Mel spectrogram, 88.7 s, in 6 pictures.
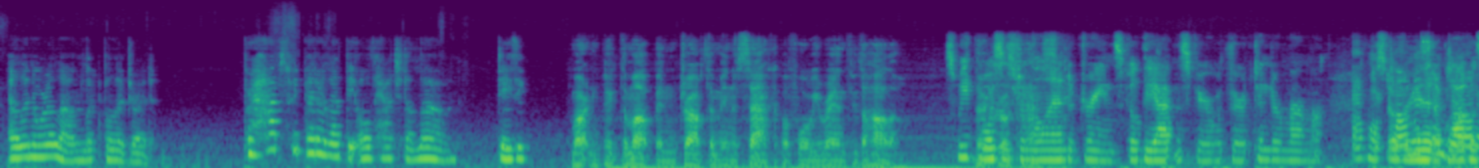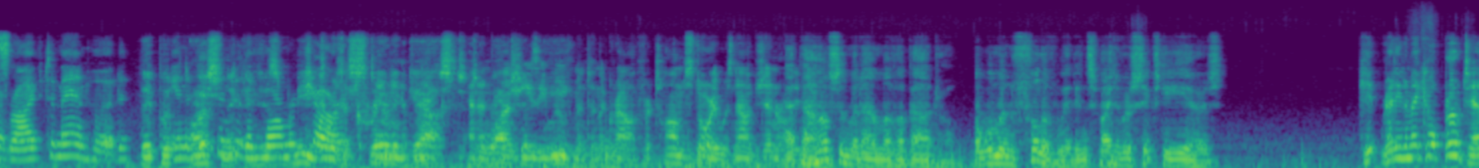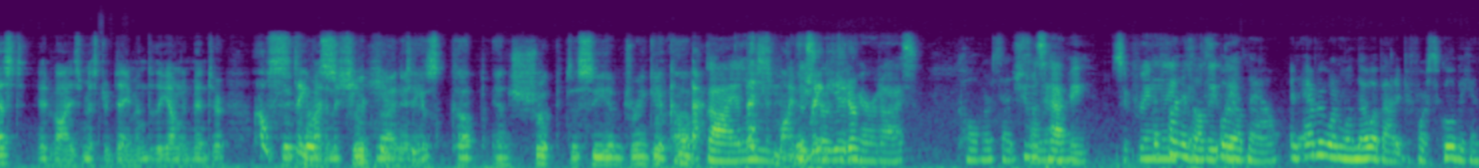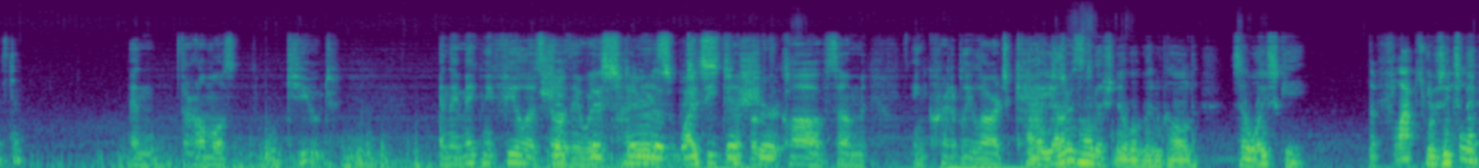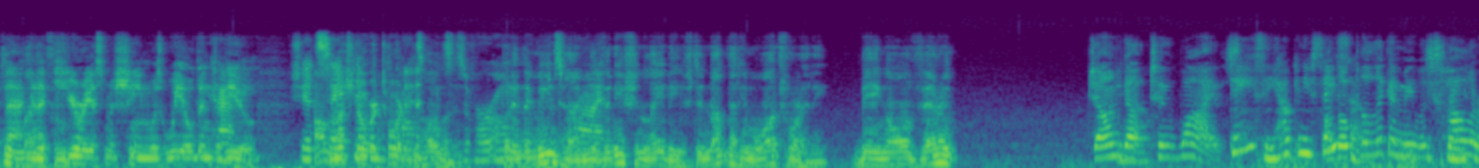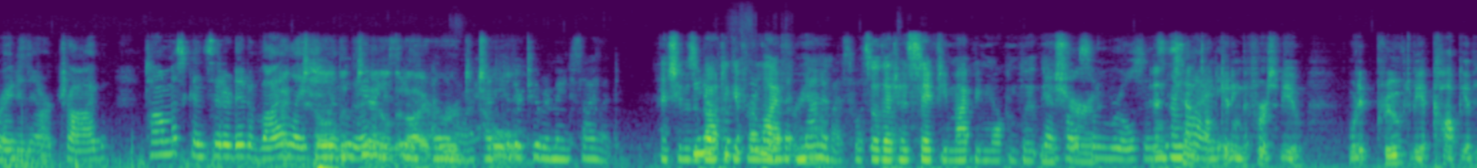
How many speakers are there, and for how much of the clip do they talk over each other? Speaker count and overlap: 7, about 38%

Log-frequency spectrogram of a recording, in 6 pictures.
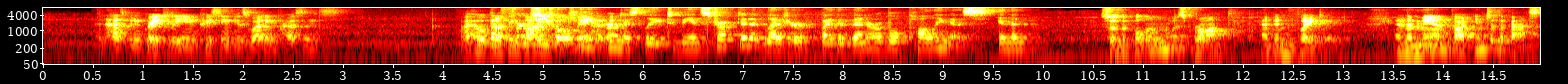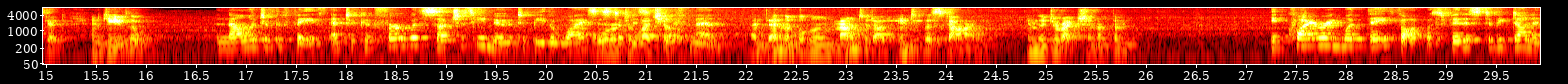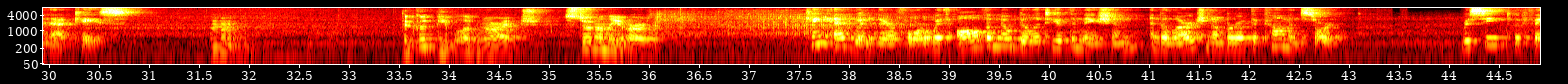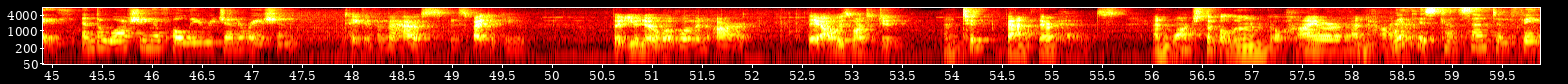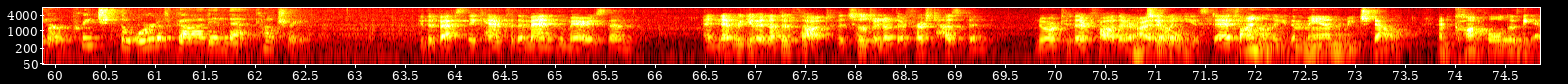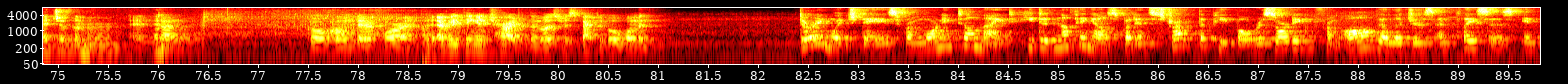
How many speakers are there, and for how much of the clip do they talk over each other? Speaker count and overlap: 3, about 5%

